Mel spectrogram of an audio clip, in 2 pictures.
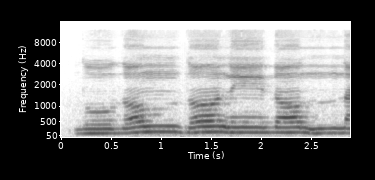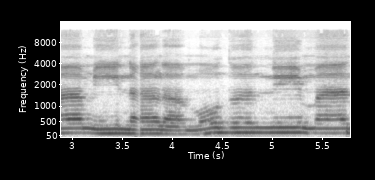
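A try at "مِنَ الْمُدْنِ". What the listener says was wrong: mantul. Do, nggak boleh mantul. Minal mud. Jadi ada namanya suara ar-rohawah itu. Kayak dia mengalir dia. Jadi minal mud. Nggak boleh. Mud. Ini nggak boleh ngerem. Jadi dia tidak boleh ngerem, harus mengalir dia.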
